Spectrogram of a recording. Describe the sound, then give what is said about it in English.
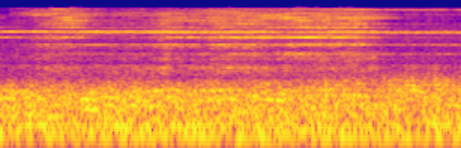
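A long train rolls steadily past, its wheels letting out sustained high-pitched squeals over a dense, continuous rumble with no pauses. “It's a long train.”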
